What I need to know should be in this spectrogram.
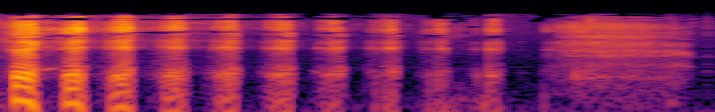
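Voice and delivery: airy burst of laughter; breathy laugh. Real, not acted. Laughing at the lobster punchline.

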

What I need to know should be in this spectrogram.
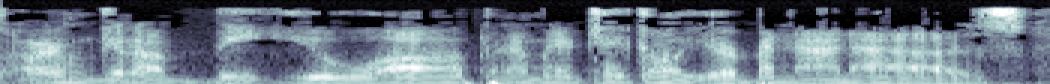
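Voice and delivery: a hint of a gruff bully; lightly voiced thug gorilla. Big gorilla threatens the smaller one, lightly gruff. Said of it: "the nine hundred pound gorilla goes".

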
